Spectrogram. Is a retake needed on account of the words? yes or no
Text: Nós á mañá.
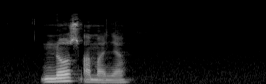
no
